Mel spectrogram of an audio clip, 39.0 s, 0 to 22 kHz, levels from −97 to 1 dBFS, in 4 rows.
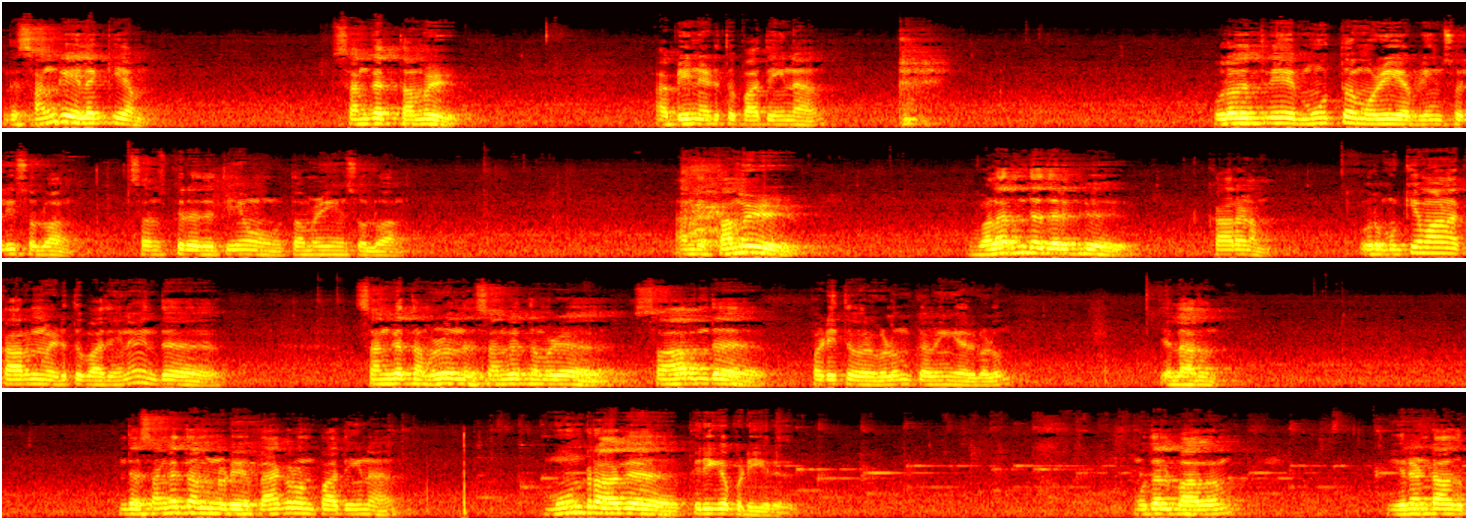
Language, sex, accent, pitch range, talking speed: Tamil, male, native, 135-155 Hz, 65 wpm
